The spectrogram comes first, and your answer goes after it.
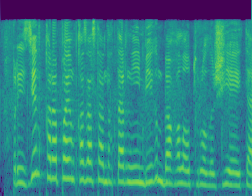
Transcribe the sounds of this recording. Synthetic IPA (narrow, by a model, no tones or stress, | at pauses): pʰrʲezid̪e̞nt̪qʰɑɾɑpɑjəmqʰɑzɑʁqst̪ɑnd̪əq̚t̪ɑɾd̪əŋembe̞ɡʲɪnbɑʁɑlˠɑwt̪ʰuɾɑlˠəʒijɑɑjt̪ɑ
